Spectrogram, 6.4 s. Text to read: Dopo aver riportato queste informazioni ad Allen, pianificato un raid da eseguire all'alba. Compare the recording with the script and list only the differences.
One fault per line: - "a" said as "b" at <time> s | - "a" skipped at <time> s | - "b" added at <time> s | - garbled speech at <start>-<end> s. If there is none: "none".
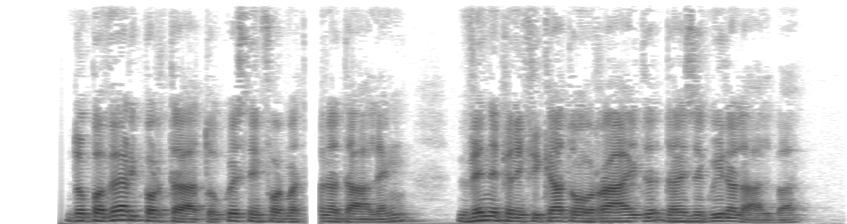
- "venne" added at 3.4 s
